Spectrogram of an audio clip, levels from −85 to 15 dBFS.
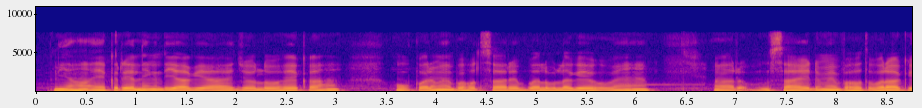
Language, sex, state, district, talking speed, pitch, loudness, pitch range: Hindi, male, Bihar, Purnia, 165 wpm, 145 Hz, -13 LUFS, 145-150 Hz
